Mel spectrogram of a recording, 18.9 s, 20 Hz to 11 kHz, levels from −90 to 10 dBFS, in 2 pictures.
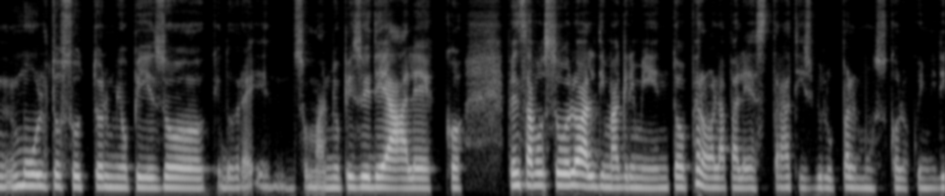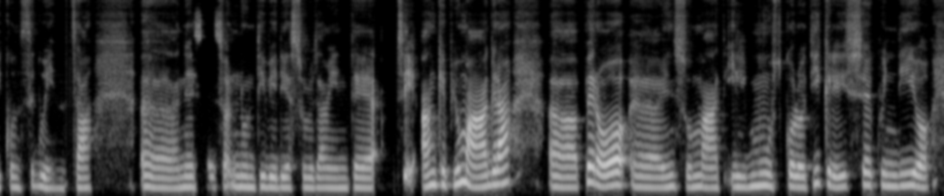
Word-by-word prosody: molto 195 -1 +1
sotto 180 0 -3
il 180 - -1
mio 170 -1 -3
peso 165 -1 0
che - - -16
dovrei, 165 +3 -9 0.2
insomma 90 - -9
il - - -5
mio 170 0 -3
peso 175 0 -1
ideale 165 -2 +3
ecco. 160 +1 -6 0.4
Pensavo 205 0 +2
solo 205 0 +4
al 185 -2 +6
dimagrimento, 170 -1 -3
però 175 -2 -2
la 165 0 -3
palestra 165 +1 -7
ti 165 -1 -16
sviluppa 160 +1 -8
il 165 - -6
muscolo, 160 0 -10
quindi 160 0 -11
di 170 +1 -8
conseguenza, 165 -2 -4 0.5
ehm, 165 -3 -1
nel 175 0 -1
senso 175 +1 -6
non 180 -3 -1
ti 180 +1 -2
vedi 170 0 0
assolutamente, 165 -1 -3 0.2
sì, 395 -1 0
anche 215 +4 +3
più 225 +3 +2
magra, 225 +1 +7 0.4
ehm, 170 -2 +1
però, 210 -2 +7
ehm, 175 -2 -2
insomma 175 -1 -1
il 180 -1 -3
muscolo 190 -2 +1
ti 230 +7 -4
cresce 195 -2 -1
e 205 - -3
quindi 195 -1 -2
io, 185 -5 +3
175 Hz, 155 wpm, -22 LUFS, 165-190 Hz, 0.5 s, magra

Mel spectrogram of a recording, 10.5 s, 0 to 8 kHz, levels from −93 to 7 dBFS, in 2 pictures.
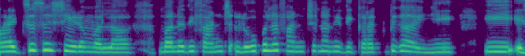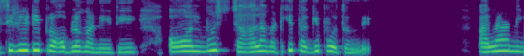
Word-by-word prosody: Exercise 330 +7 +1
చేయడం 255 -3 +1
వల్ల 225 0 -1 0.5
మనది 260 +1 0
ఫంక్ష 245 +2 -5
లోపల 300 +5 +3
ఫంక్షన్ 270 +1 -5
అనేది 250 -2 -5
కరెక్ట్‌గా 235 +6 -4
అయ్యి 220 +2 -6 0.5
ఈ - - +3 0.3
ఎసిడిటీ 315 +9 +7
ప్రాబ్లమ్ 255 -1 +2
అనేది 215 +1 -5 0.5
ఆల్మోస్ట్ 275 +5 +3
చాలా 240 +3 +1
మటికి 245 +7 +1
తగ్గిపోతుంది. 245 -4 -1 1.1
అలానే 265 +1 +3
255 Hz, 110 wpm, -23 LUFS, 235-280 Hz, 1.1 s, ఎసిడిటీ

